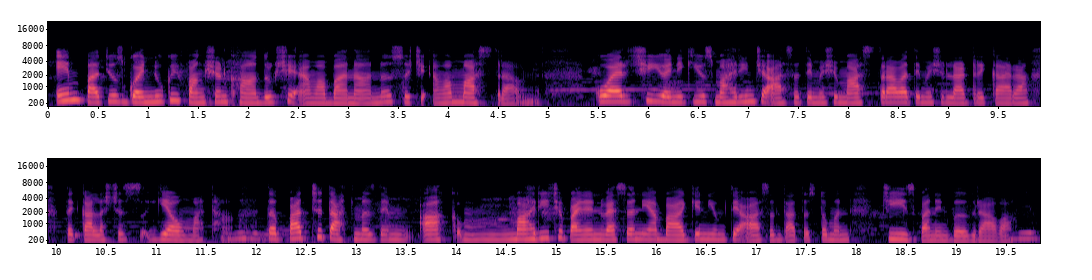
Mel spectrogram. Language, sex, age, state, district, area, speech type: Kashmiri, female, 18-30, Jammu and Kashmir, Baramulla, rural, spontaneous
